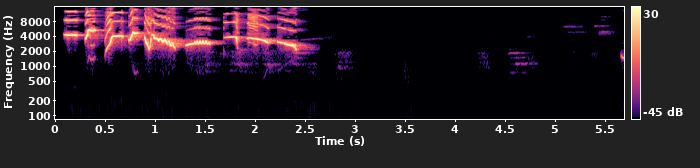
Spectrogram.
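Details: Oriental magpie-robin singing ngeplong, a master song meant to spur other birds into singing: a two-and-a-half-second string of varied whistles and quick slurred notes, then quiet.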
